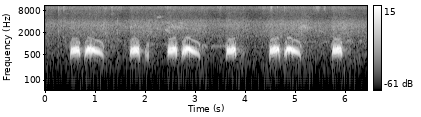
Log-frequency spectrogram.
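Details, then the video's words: Spotted dove in the wild, described as timid, giving paired coos less evenly, some single short notes between the two-part phrases, with gaps of about a second. "Burung Tekukur Liar Kurang Mental"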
